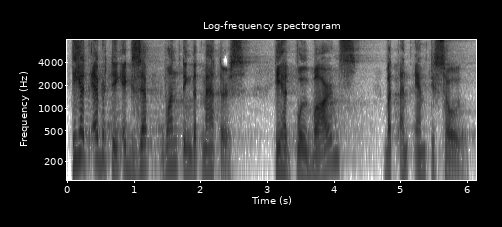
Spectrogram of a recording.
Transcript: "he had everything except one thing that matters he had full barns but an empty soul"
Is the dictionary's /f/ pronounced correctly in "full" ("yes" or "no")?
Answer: no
